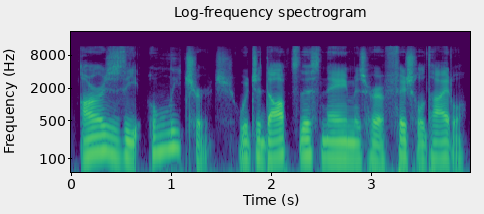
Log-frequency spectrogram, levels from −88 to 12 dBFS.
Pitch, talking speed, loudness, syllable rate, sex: 110 Hz, 195 wpm, -19 LUFS, 4.9 syllables/s, male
